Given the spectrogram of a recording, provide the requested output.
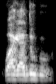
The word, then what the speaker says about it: Ouagadougou: Yes, Mohamed, we're talking about public health cooperative, modernizing the cleaning of the city of, can you pronounce the city, please? Ouagadougou.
